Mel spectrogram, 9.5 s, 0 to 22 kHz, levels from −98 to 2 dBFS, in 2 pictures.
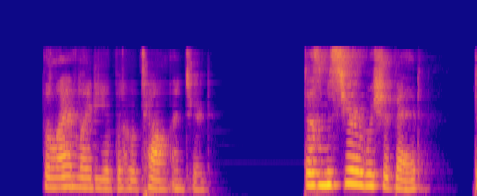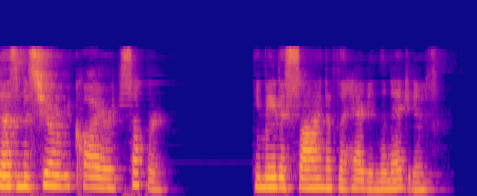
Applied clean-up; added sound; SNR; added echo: neural mask model DeepFilterNet 3.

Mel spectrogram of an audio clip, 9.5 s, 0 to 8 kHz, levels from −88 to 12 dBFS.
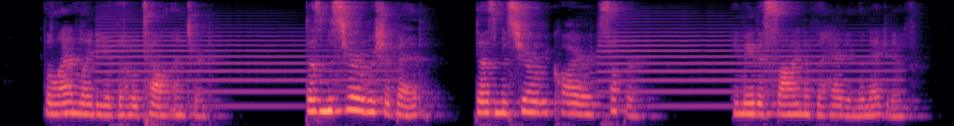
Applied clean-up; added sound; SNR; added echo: none; Trumpet; 16 dB; reverberation time 0.5 s.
